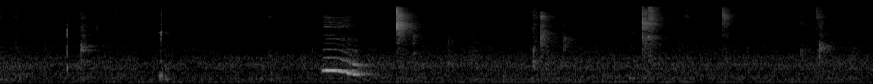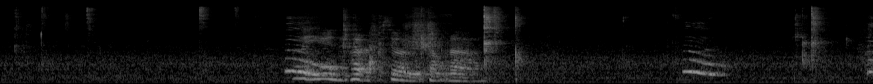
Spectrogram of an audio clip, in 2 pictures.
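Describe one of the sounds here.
A small monkey picks food from a plastic bowl with light clicks and taps.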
